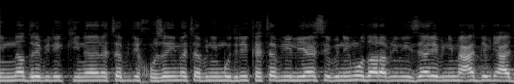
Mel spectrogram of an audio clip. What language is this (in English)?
Arabic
